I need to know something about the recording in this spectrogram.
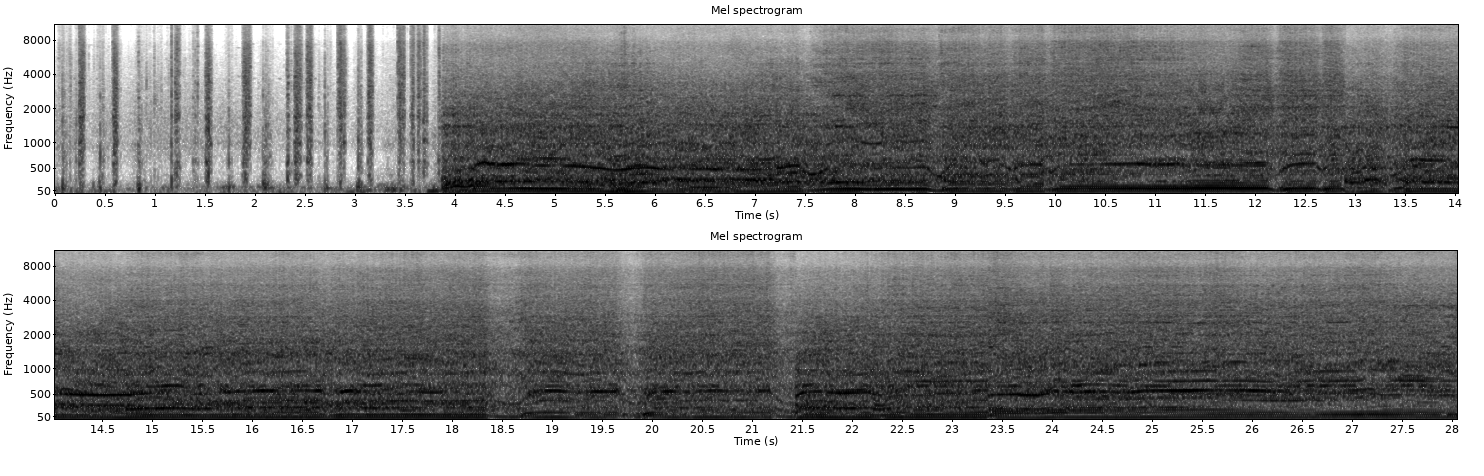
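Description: For the first few seconds, scrapes and clicks of a shovel clearing dirt off concrete. Then, about four seconds in, a Stihl backpack leaf blower's two-stroke engine comes in loud and runs hard to the end, its pitch wavering up and down, with a few brief drops in sound.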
